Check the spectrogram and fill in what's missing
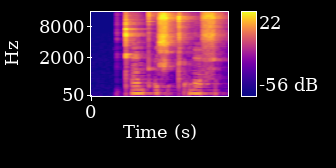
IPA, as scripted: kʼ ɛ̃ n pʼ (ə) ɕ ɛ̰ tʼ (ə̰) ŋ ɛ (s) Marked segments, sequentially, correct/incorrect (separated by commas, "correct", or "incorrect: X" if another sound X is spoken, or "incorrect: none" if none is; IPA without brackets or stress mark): correct, correct, correct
